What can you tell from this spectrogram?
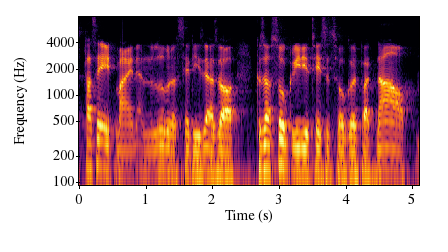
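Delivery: ordinary talk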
